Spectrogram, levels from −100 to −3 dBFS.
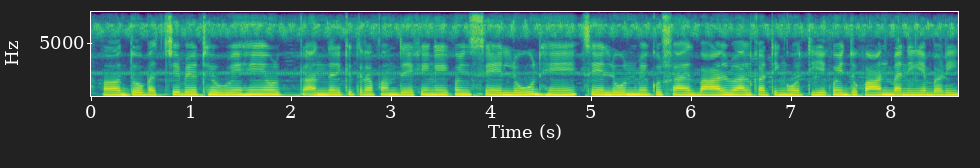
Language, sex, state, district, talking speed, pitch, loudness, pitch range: Hindi, female, Bihar, Jamui, 200 wpm, 205 Hz, -13 LUFS, 195-210 Hz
